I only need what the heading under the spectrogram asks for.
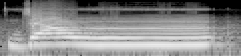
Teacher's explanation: اب یہاں پر تنوین کے بعد یا واو میم نون میں سے واو آیا، ادغام مع الغنہ کا قاعدہ ہوگا، جیم کو واو سے ملائے، جیم واو زبر جاؤ، اب یہ آواز کو غنہ کریں گے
